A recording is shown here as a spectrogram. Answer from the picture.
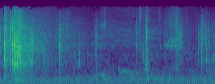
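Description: Handling noise: a short rustle right at the start, then a few faint clicks over a low steady hum.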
